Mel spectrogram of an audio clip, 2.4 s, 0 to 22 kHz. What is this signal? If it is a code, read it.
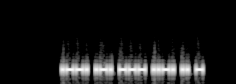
Morse code, heard as a keyed tone, about 50 wpm, 700 Hz. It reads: PROFIT
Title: Sentences from Top 800 Words - New Word Drill - 50wpm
